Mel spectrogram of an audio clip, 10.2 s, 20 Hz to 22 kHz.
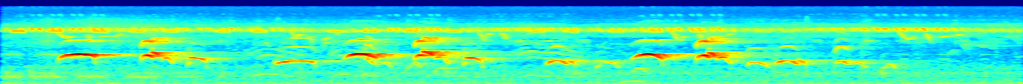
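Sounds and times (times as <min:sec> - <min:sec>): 
African fish eagle song: 0:00.6 - 0:08.8.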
